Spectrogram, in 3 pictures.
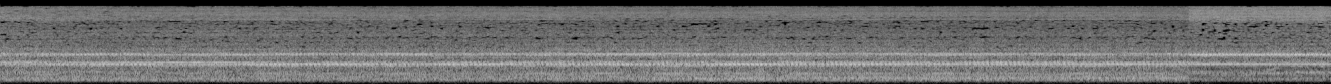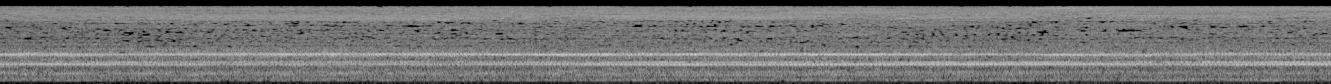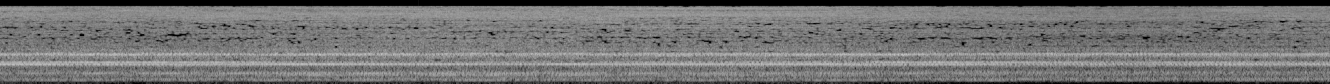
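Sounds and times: machine whine with hiss: 0:00.0 - 0:39.9.

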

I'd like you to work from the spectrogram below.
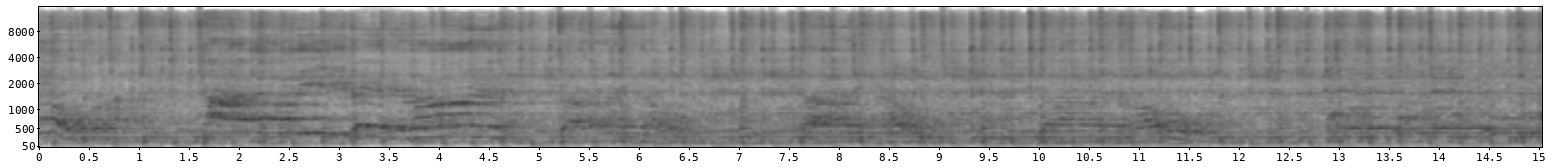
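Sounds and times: person singing: 0:00.0 - 0:06.8, 0:07.6 - 0:12.0
rock and roll band playing: 0:00.0 - 0:15.0.

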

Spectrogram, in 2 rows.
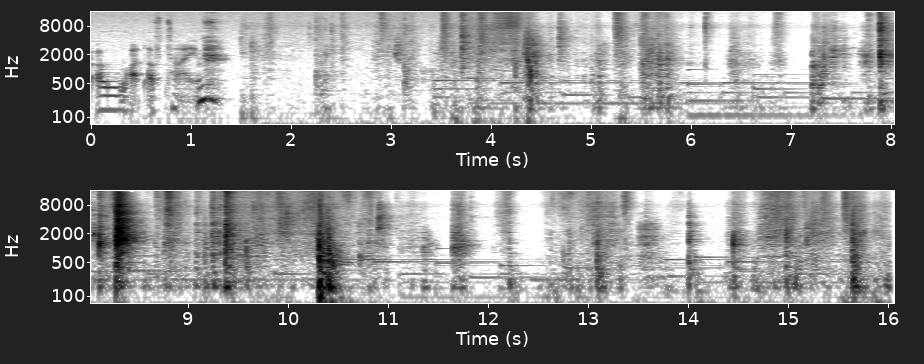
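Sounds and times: soft background music: 0:01.7 - 0:16.0
cardboard box scuffs and knocks: 0:09.5 - 0:10.9.

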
